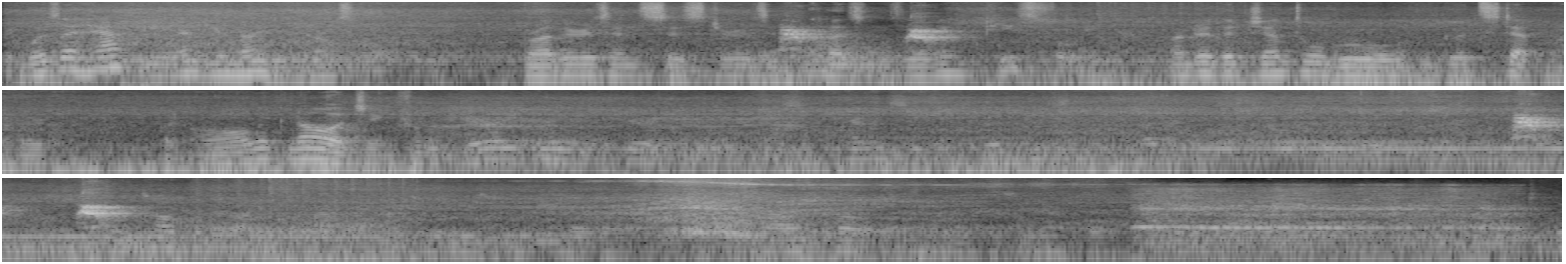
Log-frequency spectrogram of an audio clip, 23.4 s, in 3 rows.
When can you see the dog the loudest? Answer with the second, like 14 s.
16 s.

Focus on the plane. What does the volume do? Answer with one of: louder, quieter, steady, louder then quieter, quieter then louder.
louder.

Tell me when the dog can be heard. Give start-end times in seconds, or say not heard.
3.9-6.3, 15.3-17.8.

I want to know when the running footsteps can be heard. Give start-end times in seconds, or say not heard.
not heard.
